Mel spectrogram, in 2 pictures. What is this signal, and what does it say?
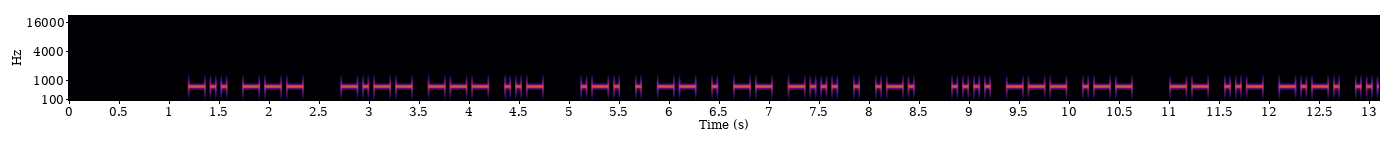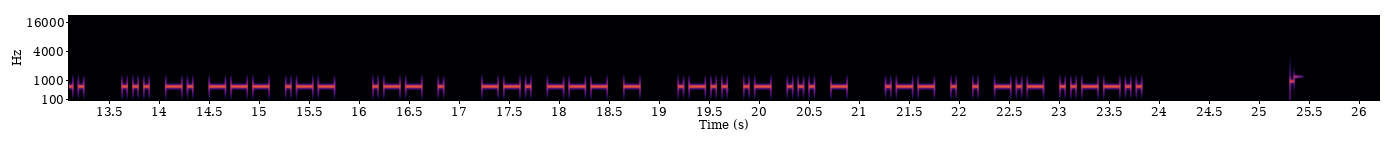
Morse code, heard as a keyed tone, about 22 wpm, 700 Hz. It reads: DO YOU REMEMBER HOW MUCH SNOW WE GOT LAST WEEK?
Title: Sentences from Top 1000 Words - Review Part 3 - 22wpm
